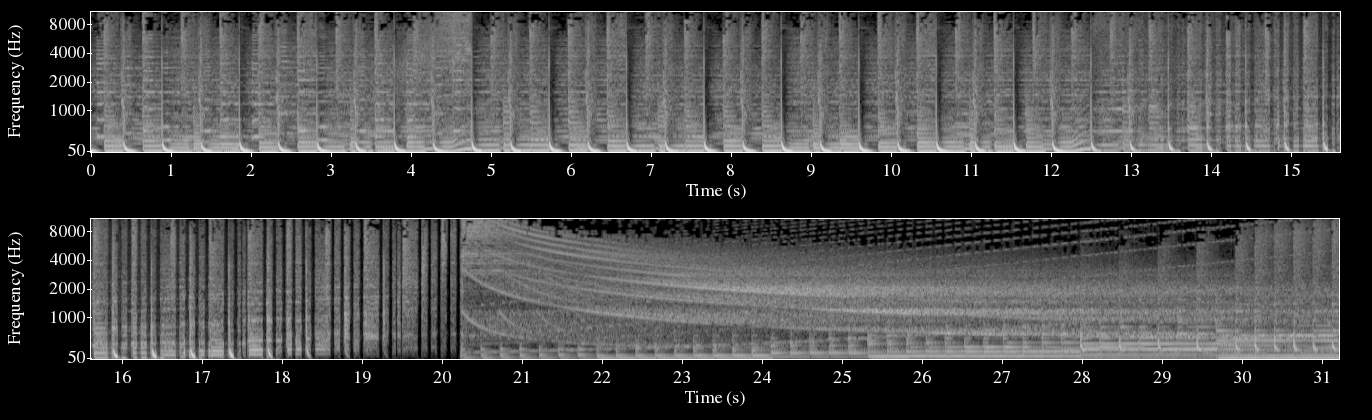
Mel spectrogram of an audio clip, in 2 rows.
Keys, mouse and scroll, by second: 0.2 s, 0.6 g, 1.2 shift+middle click, 1.4-2.0 scroll up 1, 2.0 r, 3.3-3.7 middle drag, 3.7 scroll up 1, 3.8-4.4 shift+middle drag, 4.4 g, 4.8 middle click, 5.5 s, 5.9 shift+middle click, 6.2 shift+d, 7.3 KP_7, 7.5 scroll up 1, 7.6 shift+middle click, 7.9 r, 8.8 r, 10.2 click, 11.1 r, 12.0 g, 13.5-14.0 drag, 14.5-14.9 middle drag, 14.9-15.5 scroll down 3, 15.5 KP_7, 15.7 scroll up 2, 15.8 shift+middle click, 16.2 shift+d, 17.6 r, 18.3 click, 18.9 r, 19.8-20.3 middle drag, 20.3 scroll down 3, 20.4 click, 20.5-22.3 middle drag, 22.3 click, 22.5 middle click, 23.4 click, 23.5-24.3 scroll up 2, 24.3-24.6 scroll down 1, 24.6 click, 28.0 scroll down 2, 28.1-28.8 middle drag, 28.8 shift+a.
